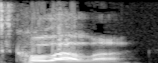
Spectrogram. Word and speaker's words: Colella: Yeah, it's Colella. It's Italian.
